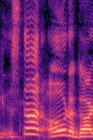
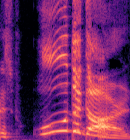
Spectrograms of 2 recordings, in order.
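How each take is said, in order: First: The name is said with an English pronunciation. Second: The name is said with a Norwegian pronunciation. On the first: The speaker calls it wrong. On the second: The speaker calls it right.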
